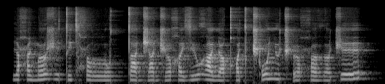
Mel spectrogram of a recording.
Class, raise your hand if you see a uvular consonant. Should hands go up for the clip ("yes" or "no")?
yes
